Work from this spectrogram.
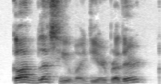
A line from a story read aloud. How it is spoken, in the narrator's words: cried the younger son, overjoyed to see his brother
